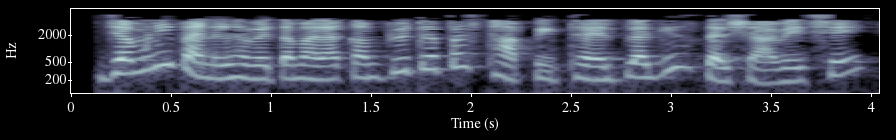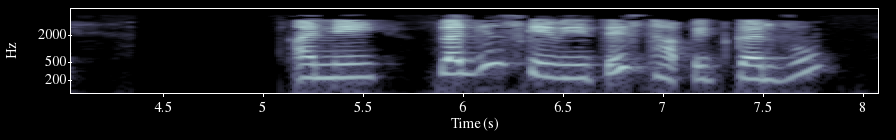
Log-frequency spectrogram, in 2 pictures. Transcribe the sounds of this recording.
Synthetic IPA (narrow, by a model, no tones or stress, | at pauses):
d͡ʒəmɳipɛnəlɦəʋet̪əmaɾakəmpjuʈəɾpəɾst̪ʰapit̪ʰːəelpləɡinsd̪əɾʃaʋet͡ʃʰe | əne | pləɡinskeʋiɾit̪est̪ʰapit̪kəɾʋũ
